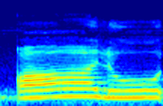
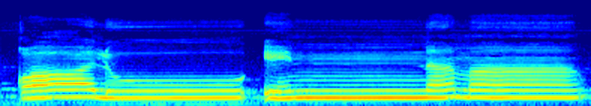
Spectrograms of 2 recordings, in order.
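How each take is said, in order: First: قَالُوا with the first vowel held long, louder; stretched madd. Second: Slow, loud chant with the long vowels held; Quran recitation. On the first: Shown as a demonstration. Teacher shows students the short madd. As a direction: hold the قَا for three counts. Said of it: "اس کے اوپر چھوٹی مد نظر آ رہی ہے". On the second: Acted. Teacher recites the verse to students in chant. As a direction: sing it out like a reciter.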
